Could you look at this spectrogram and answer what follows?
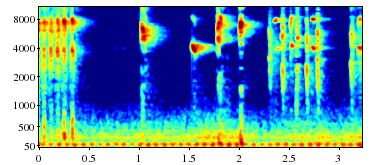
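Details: Kolibri ninja, a ruby-cheeked sunbird, singing sharply as a lure for other birds: scattered very high piercing chips and short falling notes with pauses, then a fast twittered burst, low mechanical hum beneath.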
